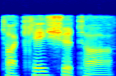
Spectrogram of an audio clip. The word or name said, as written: Takeshita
